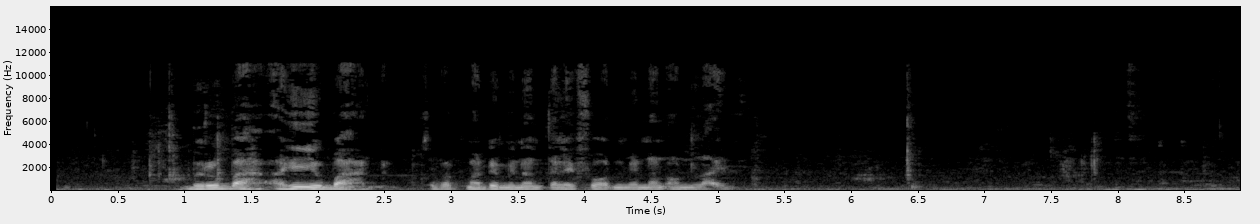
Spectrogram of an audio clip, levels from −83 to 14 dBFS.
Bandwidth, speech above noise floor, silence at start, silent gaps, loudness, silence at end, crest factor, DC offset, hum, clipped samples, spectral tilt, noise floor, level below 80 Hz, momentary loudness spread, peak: 11.5 kHz; 34 dB; 0.2 s; none; -21 LUFS; 0.7 s; 20 dB; under 0.1%; none; under 0.1%; -9.5 dB/octave; -53 dBFS; -50 dBFS; 17 LU; -2 dBFS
